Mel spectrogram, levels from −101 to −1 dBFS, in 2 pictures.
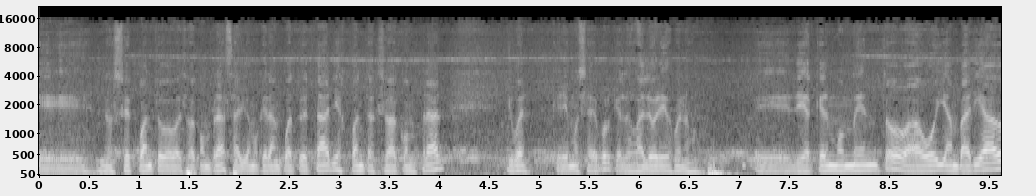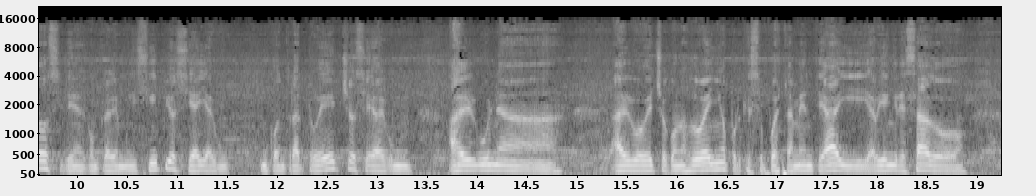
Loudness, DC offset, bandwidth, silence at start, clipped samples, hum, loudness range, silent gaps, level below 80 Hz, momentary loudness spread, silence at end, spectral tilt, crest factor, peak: -20 LUFS; under 0.1%; 16 kHz; 0 s; under 0.1%; none; 4 LU; none; -32 dBFS; 8 LU; 0 s; -6 dB/octave; 16 dB; -2 dBFS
